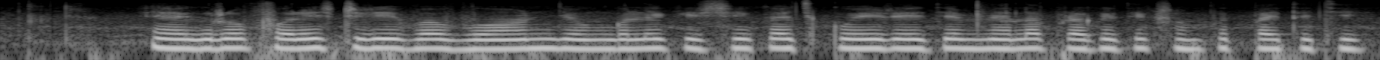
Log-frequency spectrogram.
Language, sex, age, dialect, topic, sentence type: Bengali, female, 18-24, Western, agriculture, statement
